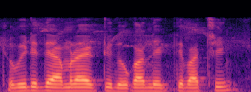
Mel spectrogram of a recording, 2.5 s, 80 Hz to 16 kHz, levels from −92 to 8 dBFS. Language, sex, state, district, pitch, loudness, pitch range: Bengali, male, West Bengal, Cooch Behar, 135 Hz, -16 LUFS, 130-145 Hz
